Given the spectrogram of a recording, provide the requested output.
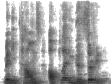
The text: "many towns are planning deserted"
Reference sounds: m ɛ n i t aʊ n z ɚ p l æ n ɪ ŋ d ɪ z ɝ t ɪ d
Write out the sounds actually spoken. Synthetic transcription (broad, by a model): m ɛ n i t aʊ n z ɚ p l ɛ ɪ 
